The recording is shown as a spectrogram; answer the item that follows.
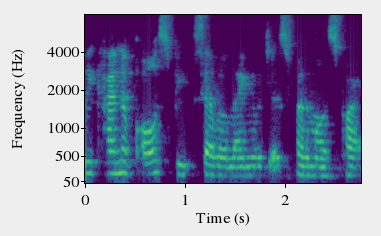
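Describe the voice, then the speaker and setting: This is a woman's voice. She speaks with a Slovak accent. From Germany. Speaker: triathlete and art professional. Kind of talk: podcast interview. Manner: halting.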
